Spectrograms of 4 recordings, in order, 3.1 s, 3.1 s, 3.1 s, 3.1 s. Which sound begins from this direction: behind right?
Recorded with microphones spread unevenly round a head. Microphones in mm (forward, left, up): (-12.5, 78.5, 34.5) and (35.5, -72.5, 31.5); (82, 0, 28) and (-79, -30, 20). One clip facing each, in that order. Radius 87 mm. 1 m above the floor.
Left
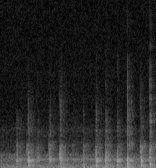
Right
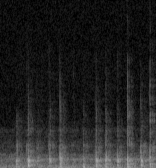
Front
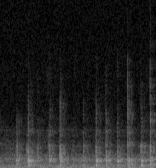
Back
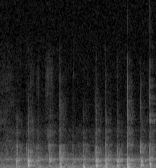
Running footsteps, at 0.3 s.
